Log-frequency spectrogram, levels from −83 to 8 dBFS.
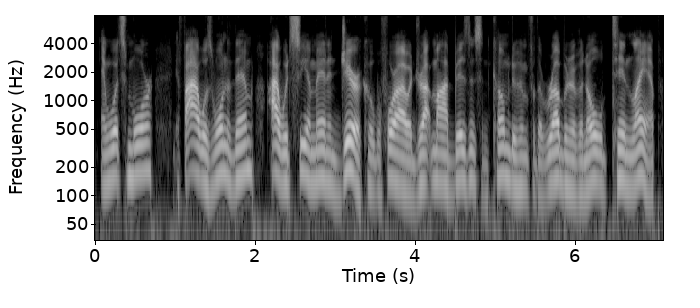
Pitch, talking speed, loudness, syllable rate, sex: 140 Hz, 285 wpm, -21 LUFS, 6.4 syllables/s, male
